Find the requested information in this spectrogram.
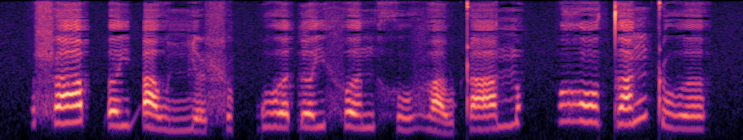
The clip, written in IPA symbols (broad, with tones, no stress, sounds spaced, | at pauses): ʂ aː˦˥ p̚ ʔ ə˧˥ j ʔ a˨˩ w ɲ ɨ˨˩˨ ʂ u˨˩ p̚ ɓ u˧ ə̯ ɗ ə˧˥ j f əː˧ n h u˨˩˦ v a˨˩˨ w ʈ a˧˥ m | ɣ ɔ˧ t̪ a˧˥ ŋ ʈ u˧ ə̯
